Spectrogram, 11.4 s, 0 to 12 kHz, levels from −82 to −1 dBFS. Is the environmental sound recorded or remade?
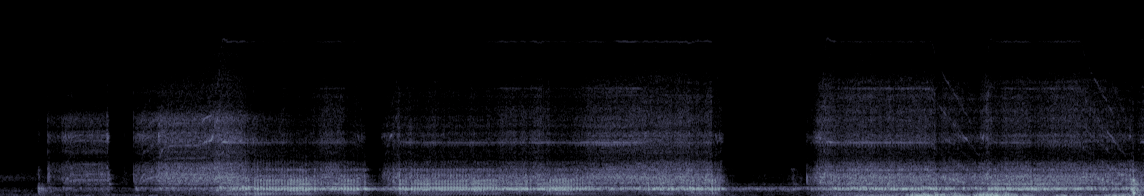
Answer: recorded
